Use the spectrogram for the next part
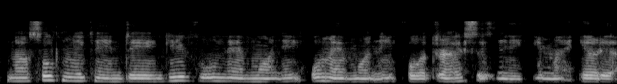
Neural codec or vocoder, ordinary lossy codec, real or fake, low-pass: codec, 16 kHz, 4.8 kbps, FACodec; none; fake; none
